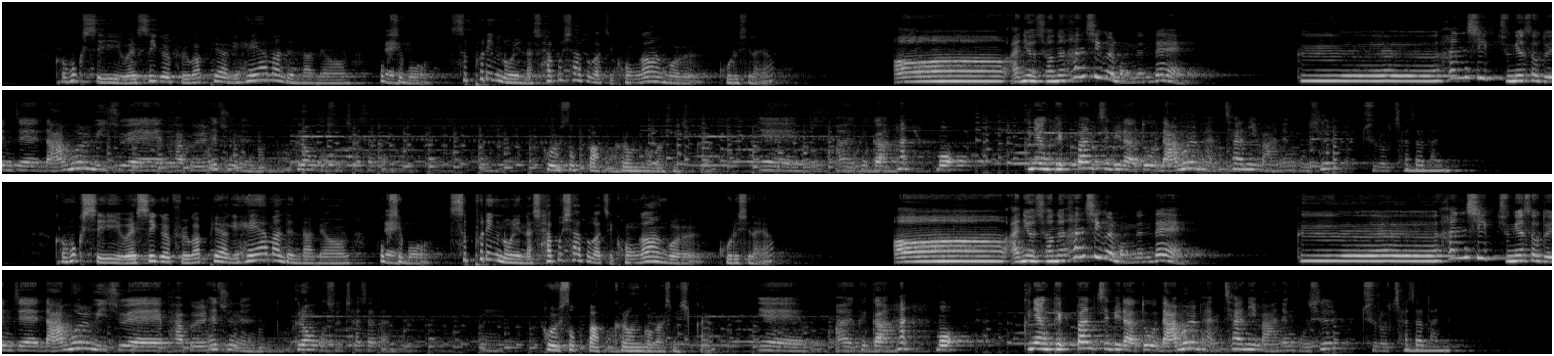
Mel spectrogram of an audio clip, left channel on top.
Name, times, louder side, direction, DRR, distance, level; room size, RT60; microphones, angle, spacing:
voice 1, 0.5-3.5 3.8-7.7 20.9-22.6 29.5-30.0, right 4 dB, 80° right, 0.9 m, -29 dB
voice 2, 8.9-11.9 13.0-18.1 18.4-19.5 20.3-20.5 23.1-25.2 25.7-29.9, right 2 dB, 30° right, 0.9 m, -26 dB
sound 1, 16.2-29.0, left 5 dB, 65° left, 0.6 m, -41 dB
29.0 x 27.5 x 4.1 m
head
